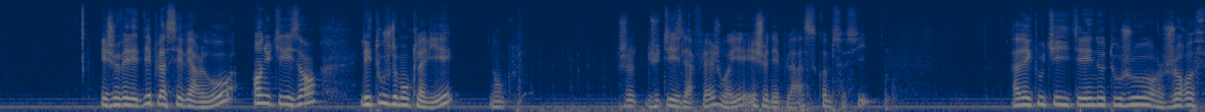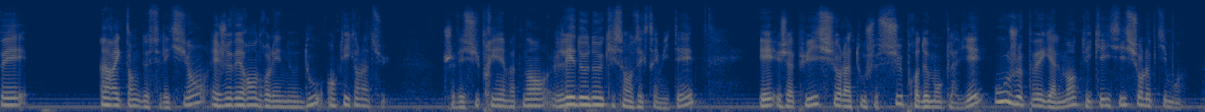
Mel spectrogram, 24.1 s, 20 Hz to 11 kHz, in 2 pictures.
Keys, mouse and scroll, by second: 0.7 click, 5.3 Up, 10.1-13.6 drag, 15.4 click, 16.4 click, 17.3 shift+click.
